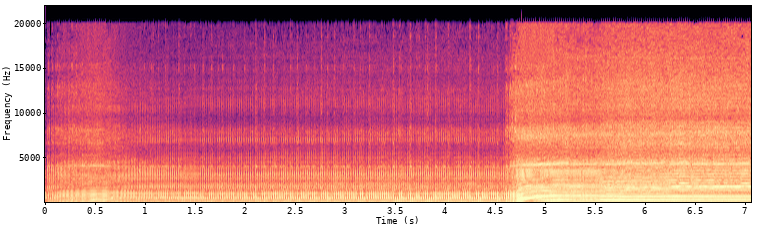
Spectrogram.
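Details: MDS 68 FS Pro model engine on a break-in run, heavy exhaust smoke: buzz swells, settles, then climbs to a clean steady full-throttle scream. Running well, better than with the idle bar plug, after carb tuning.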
